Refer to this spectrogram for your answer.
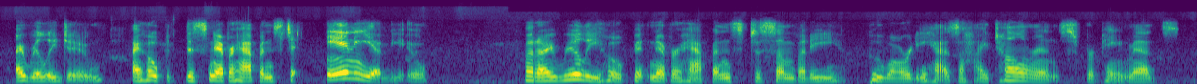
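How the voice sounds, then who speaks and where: The woman has an unremarkable speaking voice with fairly low pitch. She speaks at a moderate pace with ordinary pitch variation. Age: 60s. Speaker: YouTube live streamer. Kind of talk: casual chat. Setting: live stream.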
